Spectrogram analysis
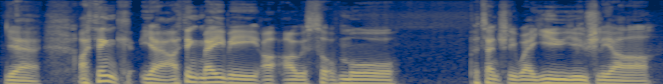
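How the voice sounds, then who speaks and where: A man co-hosting a podcast, chatting casually about books in a tentative, halting way as he thinks aloud. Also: fairly low pitch, smooth, no room sound. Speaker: podcast co-host. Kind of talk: casual book discussion chat.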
